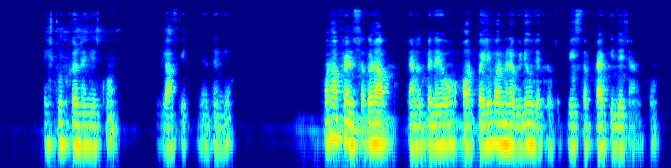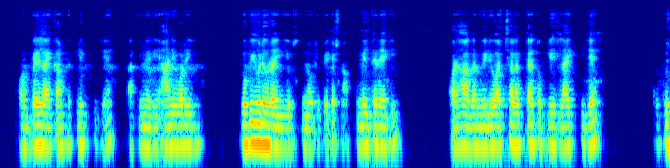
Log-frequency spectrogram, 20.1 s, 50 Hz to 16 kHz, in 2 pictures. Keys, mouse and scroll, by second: 0.7-2.4 scroll down 1, 4.4-5.5 scroll up 1, 8.7 click, 13.0 right click, 15.1 click, 15.1 click, 18.4 scroll up 1, 19.8 click.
